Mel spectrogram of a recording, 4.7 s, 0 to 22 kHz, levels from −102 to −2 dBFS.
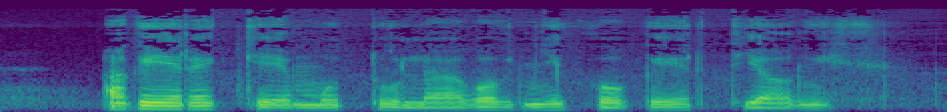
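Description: Nothing in this short bit of speech stands out as a technical fault; it just sounds the way it should all the way through.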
